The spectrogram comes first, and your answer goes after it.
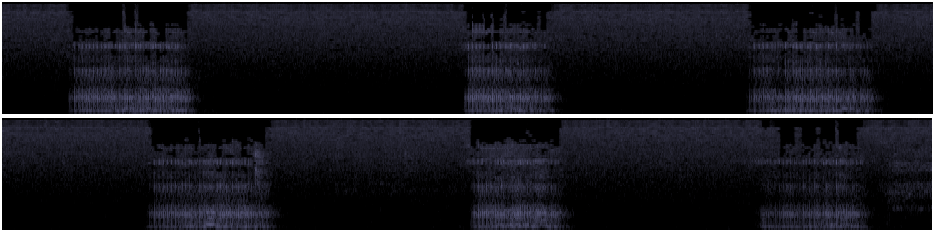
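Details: A dog snores in its sleep, steady rasping breaths about every two and a half seconds, six in a row, each loud and rough with a low throaty rumble, quiet gaps between.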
